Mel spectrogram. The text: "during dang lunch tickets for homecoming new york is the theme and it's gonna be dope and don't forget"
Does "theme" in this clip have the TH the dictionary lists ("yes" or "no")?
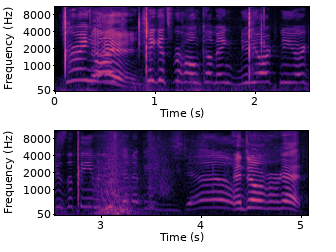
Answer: yes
